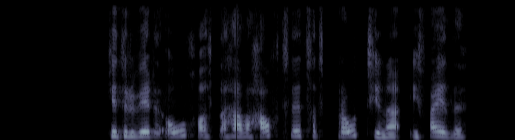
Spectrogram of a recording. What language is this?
Icelandic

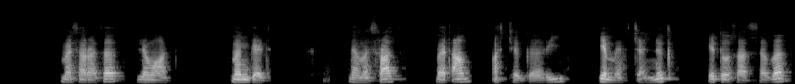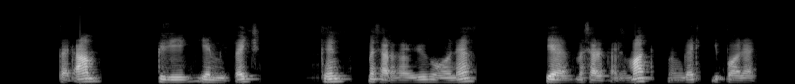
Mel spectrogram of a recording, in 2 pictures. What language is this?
Amharic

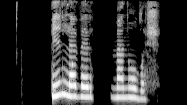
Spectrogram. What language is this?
Irish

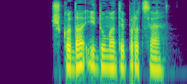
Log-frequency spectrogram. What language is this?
Ukrainian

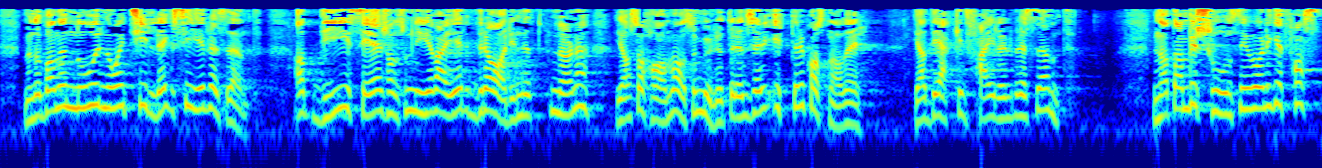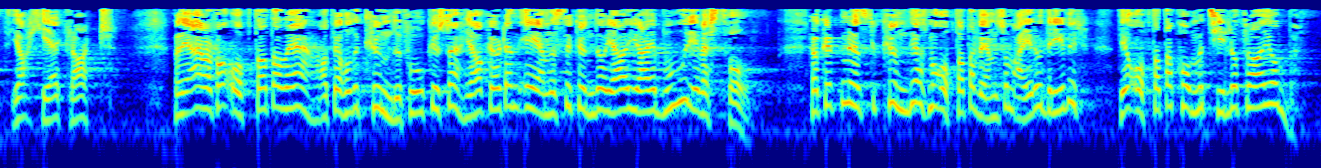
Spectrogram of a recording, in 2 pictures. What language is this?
Norwegian Bokmål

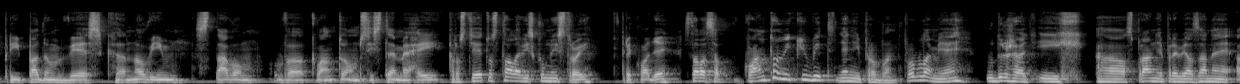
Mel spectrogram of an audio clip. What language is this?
Slovak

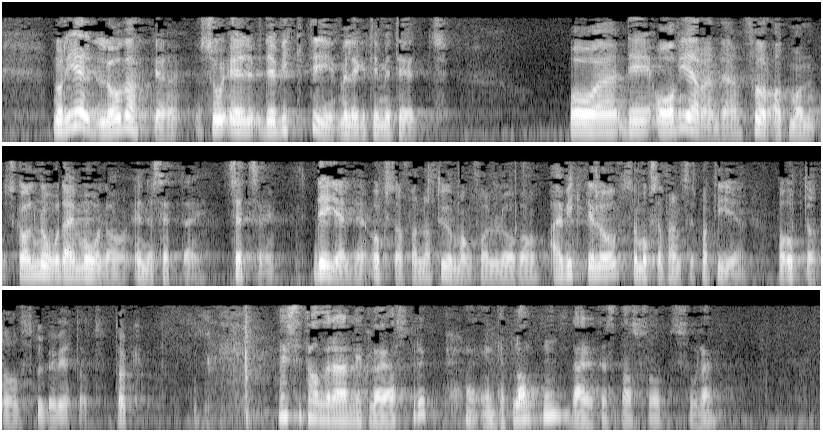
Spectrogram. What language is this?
Norwegian Nynorsk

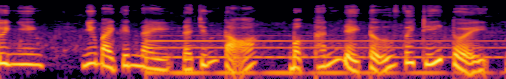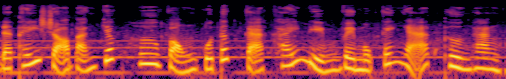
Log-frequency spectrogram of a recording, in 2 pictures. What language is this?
Vietnamese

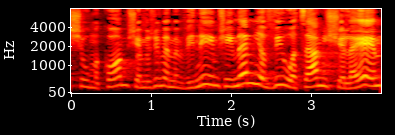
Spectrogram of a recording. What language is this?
Hebrew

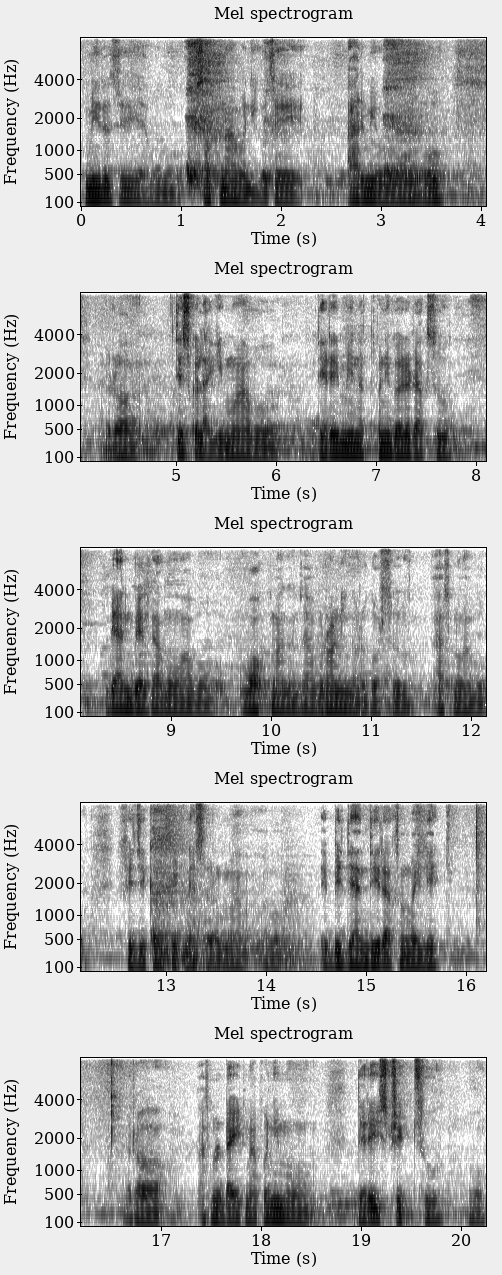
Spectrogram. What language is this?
Nepali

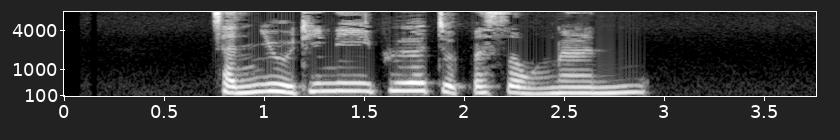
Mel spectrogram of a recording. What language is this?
Thai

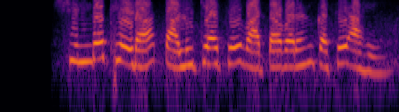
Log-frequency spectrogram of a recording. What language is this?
Marathi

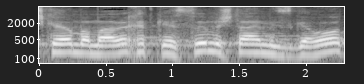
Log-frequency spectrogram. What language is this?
Hebrew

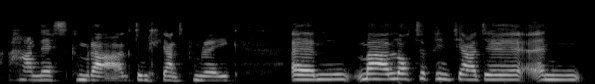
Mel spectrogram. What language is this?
Welsh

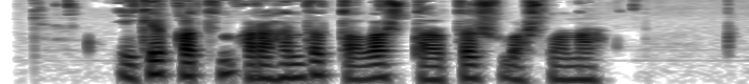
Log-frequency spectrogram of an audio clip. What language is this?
Bashkir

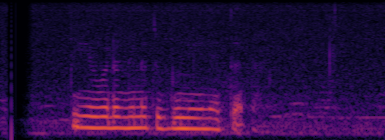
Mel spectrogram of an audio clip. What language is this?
Sinhala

